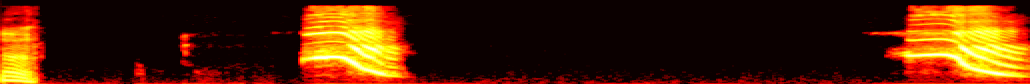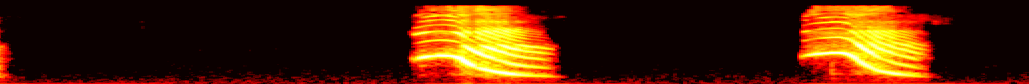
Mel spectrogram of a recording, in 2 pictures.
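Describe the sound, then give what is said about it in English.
A person imitates a cow elk's mew four times, each call a short, nasal, descending whine with a rising start, evenly spaced by pauses of about a second or two. “When a vehicle goes by, I'll try to do a perfect mew.”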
